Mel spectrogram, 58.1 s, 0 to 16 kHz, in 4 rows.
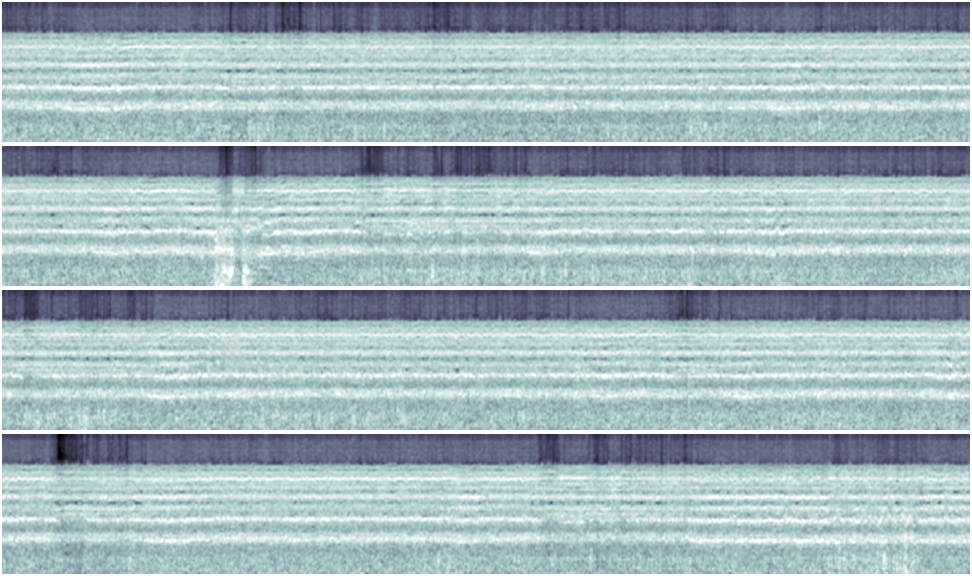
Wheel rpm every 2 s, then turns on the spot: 230, 230, 230, 230, 230, 230, 230, 230, 220, 200, 220, 230, 230, 230, 230, 230, 230, 240, 230, 230, 230, 230, 230, 230, 230, 230, 220, 210, 200.
none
